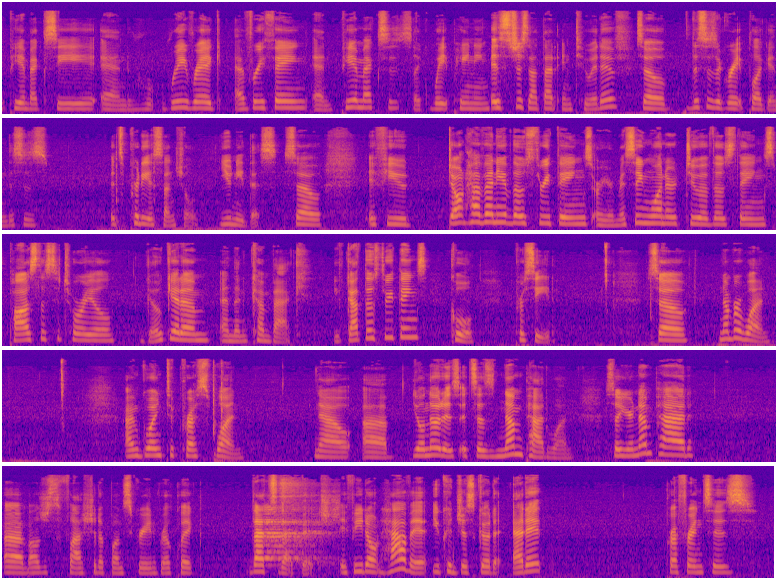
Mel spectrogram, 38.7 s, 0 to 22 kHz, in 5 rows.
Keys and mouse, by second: 6.9-8.2 middle drag, 8.9 shift+middle drag, 22.2 shift+middle click, 25.3 KP_1, 36.2-37.8 drag.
